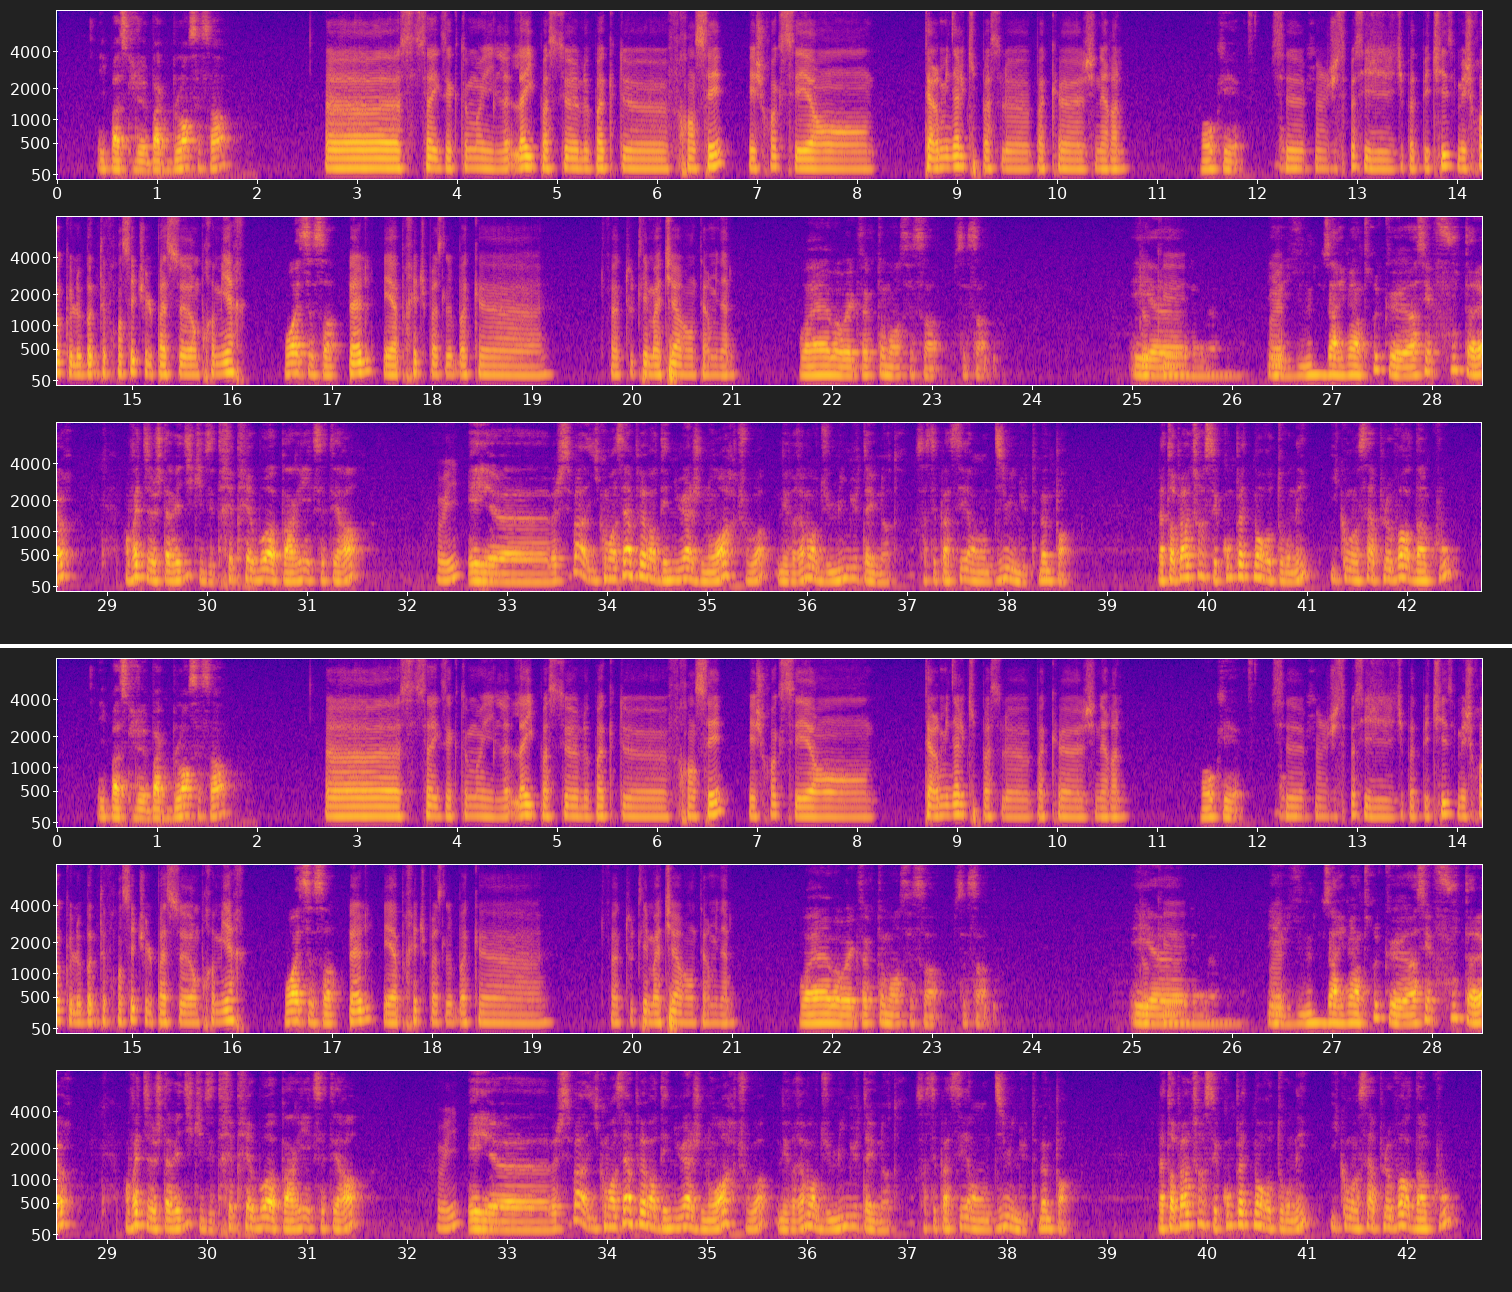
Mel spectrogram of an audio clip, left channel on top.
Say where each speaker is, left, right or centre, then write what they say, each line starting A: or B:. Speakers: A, on the right (about 35°); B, on the left (about 20°).
A: Il passe le bac blanc, c'est ça?
B: Euh, c'est ça exactement. Il- là, il passe euh, le bac de français et je crois que c'est en terminale qu'il passe le bac euh, général.
A: Ok.
B: C'est-
A: Ok, ok.
B: enfin, je sais pas si je dis pas de bêtises, mais je crois que le bac de français, tu le passes euh, en première
A: Ouais, c'est ça.
B: seul et après tu passes le bac, euh, enfin toutes les matières en terminale.
A: Ouais, ouais, ouais, exactement, c'est ça, c'est ça. Et,
B: Donc,
A: euh,
B: euh,
A: et
B: ouais,
A: il nous arrivait un truc euh, assez fou tout à l'heure. En fait, je t'avais dit qu'il faisait très très beau à Paris, etc.
B: oui,
A: Et euh, bah, je sais pas, il commençait un peu à avoir des nuages noirs, tu vois, mais vraiment d'une minute à une autre. Ça s'est passé en 10 minutes, même pas. La température s'est complètement retournée. Il commençait à pleuvoir d'un coup.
